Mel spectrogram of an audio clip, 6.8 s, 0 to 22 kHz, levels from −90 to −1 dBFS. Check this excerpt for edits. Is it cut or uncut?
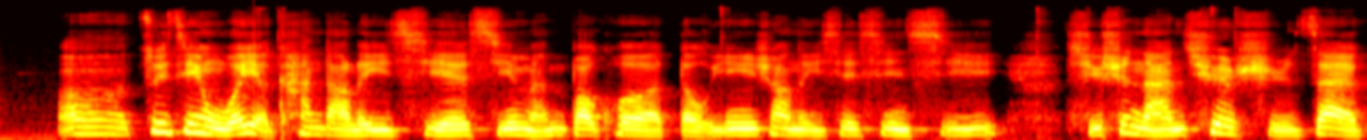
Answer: uncut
